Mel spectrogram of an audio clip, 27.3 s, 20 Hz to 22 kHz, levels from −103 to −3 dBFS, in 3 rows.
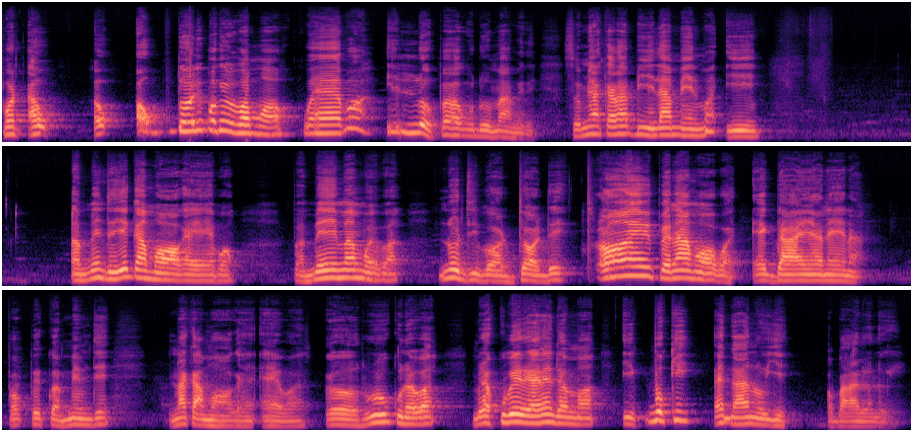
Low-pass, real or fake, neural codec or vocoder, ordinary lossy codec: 19.8 kHz; fake; vocoder, 44.1 kHz, 128 mel bands every 512 samples, BigVGAN v2; none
